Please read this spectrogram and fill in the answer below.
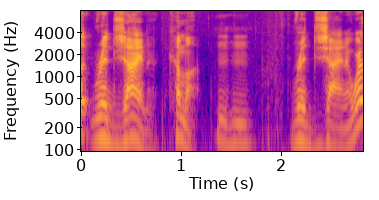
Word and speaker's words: Regina: People got real mad at us a couple weeks back because we pronounced Regina, Saskatchewan. Apparently it's pronounced Regina, which I refute.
